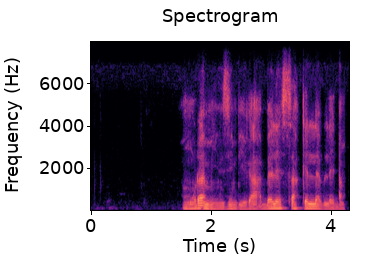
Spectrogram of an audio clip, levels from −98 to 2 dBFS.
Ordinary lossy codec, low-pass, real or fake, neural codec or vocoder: Opus, 32 kbps; 7.2 kHz; real; none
